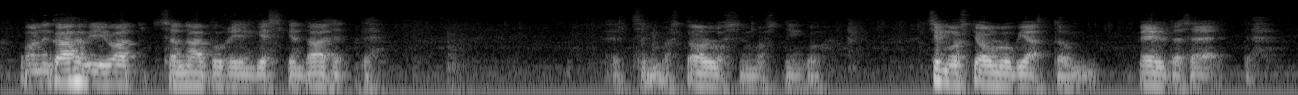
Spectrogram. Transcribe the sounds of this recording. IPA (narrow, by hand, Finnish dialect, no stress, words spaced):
oŋ kɑhʋi juɑtːu̥t to̥sɑ nɑːpurieŋ kesken tɑːs etːæ et simːost olːus simːost niːŋko simːost jouluʋiɑtːo meil tæsæˑ etːæ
